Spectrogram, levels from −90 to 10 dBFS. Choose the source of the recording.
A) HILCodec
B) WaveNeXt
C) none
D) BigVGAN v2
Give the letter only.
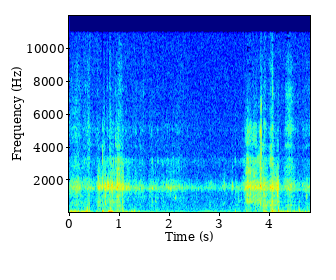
C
